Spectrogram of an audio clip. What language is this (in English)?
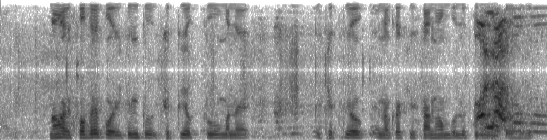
Assamese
